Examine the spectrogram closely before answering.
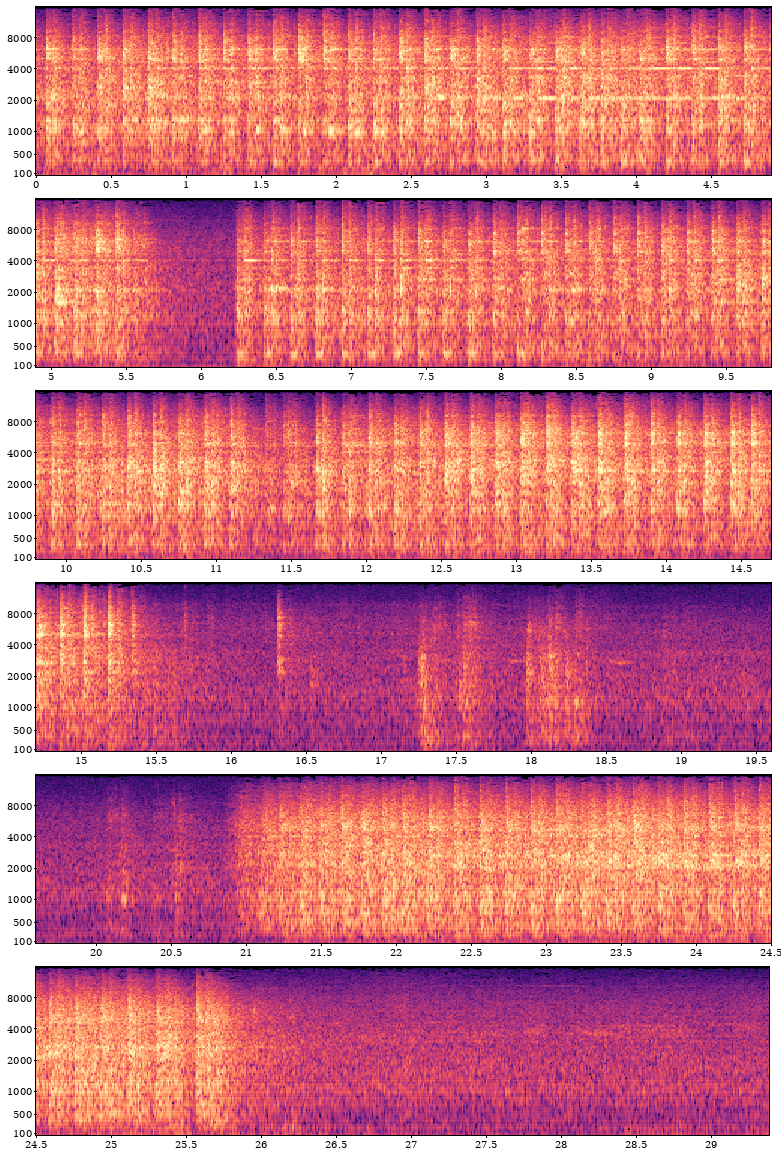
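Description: Rapid mechanical hammering, several strokes a second, in three bursts that start and stop abruptly, like a powered tool at work.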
